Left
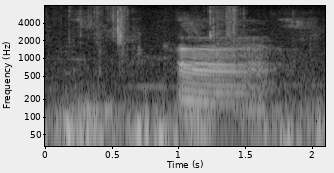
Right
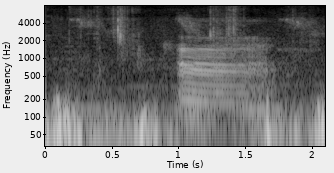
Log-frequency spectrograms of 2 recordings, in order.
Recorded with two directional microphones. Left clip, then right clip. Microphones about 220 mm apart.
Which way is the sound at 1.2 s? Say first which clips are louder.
Left 1 dB; 45° left (ahead or behind).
